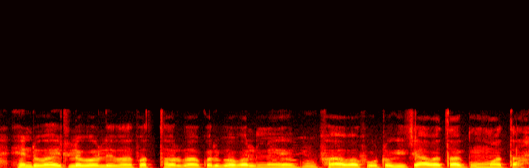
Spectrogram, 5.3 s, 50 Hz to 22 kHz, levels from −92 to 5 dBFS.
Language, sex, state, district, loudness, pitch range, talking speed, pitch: Hindi, male, Uttar Pradesh, Deoria, -23 LUFS, 140-145 Hz, 145 wpm, 145 Hz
